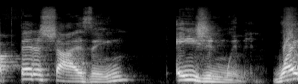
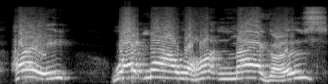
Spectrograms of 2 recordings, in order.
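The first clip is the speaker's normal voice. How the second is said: bad put-on Australian accent, high, slow drawl; 5 semitones higher, 3 dB louder than usual. Saying he feels like Steve Irwin when baiting MAGAs; bad Steve Irwin impression. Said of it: "that's me trying to do my Australia accent".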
